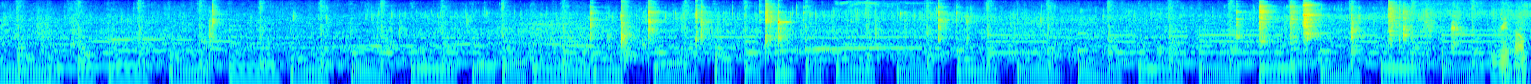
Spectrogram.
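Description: Marrow melon stir-fried in a pan, a continuous close sizzle with steady rhythmic scraping and tapping of a spatula against the metal, plus scattered utensil clinks; no one speaks.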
